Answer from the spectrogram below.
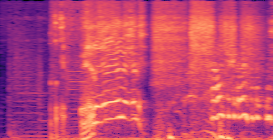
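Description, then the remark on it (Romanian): A person imitates a turkey gobble with a loud, warbling burst of rapid throaty notes, rising and falling over about two seconds, then a shorter second gobble. “Asta e curcanul când se opintește dimineața asta.”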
